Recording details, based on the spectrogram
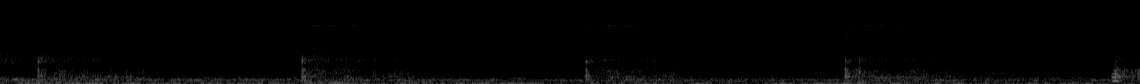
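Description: Steady soft snoring with a breath about every three seconds, heard over room noise; ordinary sleep snoring.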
